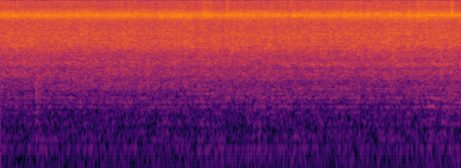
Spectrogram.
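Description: Chicken pieces sizzling in an aluminium wok: a steady, even hiss.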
